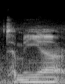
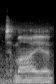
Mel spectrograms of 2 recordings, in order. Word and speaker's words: Tamiya: We're using masking tape here, Tamiya or Tamaya, depending on how you want to pronounce it, and we're just getting into every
